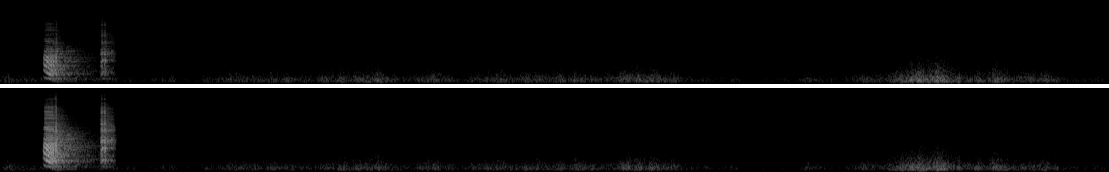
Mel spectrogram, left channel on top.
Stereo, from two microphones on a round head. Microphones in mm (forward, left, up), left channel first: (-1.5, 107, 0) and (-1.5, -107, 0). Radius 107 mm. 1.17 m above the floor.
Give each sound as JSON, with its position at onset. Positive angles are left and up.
{"t": 0.4, "sound": "a squeak", "side_deg": -80}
